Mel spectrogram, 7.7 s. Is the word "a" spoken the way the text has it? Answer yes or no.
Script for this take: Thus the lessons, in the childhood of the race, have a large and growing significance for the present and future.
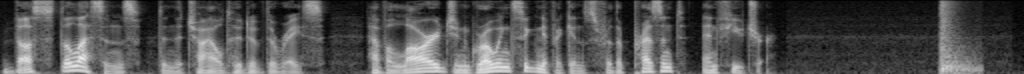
yes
